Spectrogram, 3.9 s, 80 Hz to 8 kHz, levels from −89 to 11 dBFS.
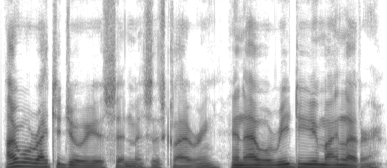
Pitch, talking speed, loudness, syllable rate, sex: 120 Hz, 250 wpm, -16 LUFS, 5.7 syllables/s, male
